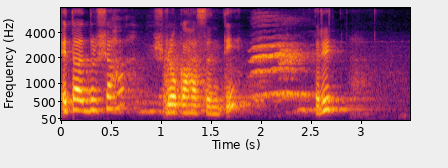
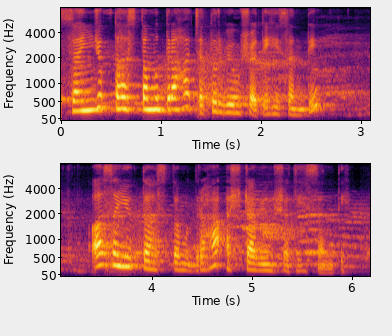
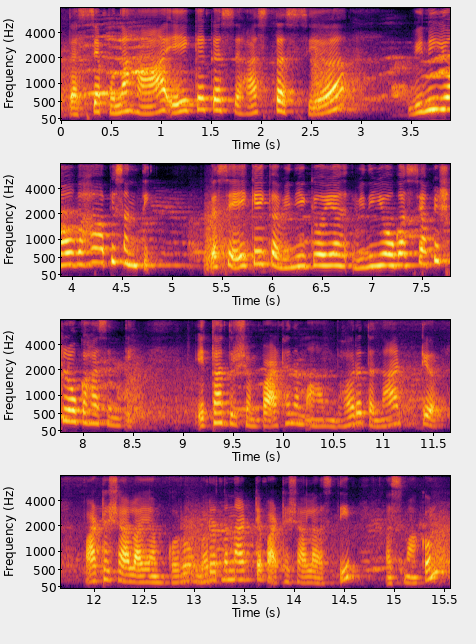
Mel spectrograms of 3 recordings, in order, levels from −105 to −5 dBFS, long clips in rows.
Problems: continuous background conversations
